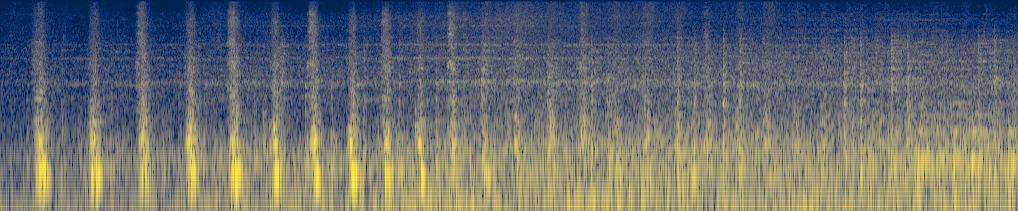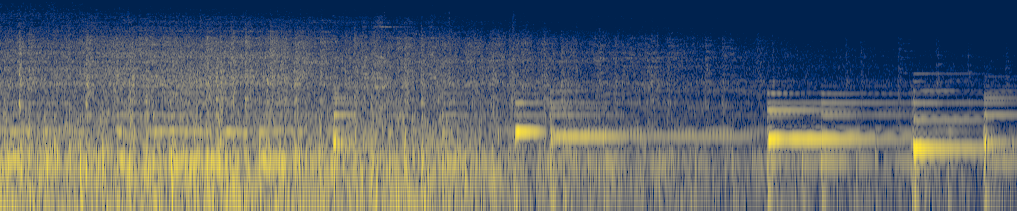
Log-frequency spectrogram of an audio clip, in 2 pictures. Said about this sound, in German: Der Zug fährt bis nach Hoek van Holland, von wo die Kinder aus mit dem Schiff nach England übersetzen.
